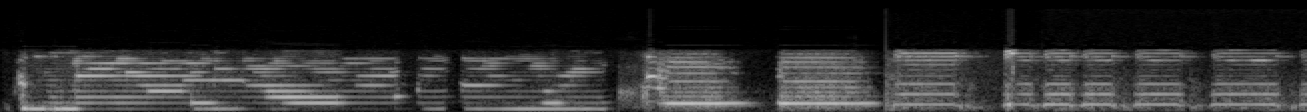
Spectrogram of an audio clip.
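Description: A loud boat horn sounds in a run of brassy, multi-toned blasts: several long sustained notes shifting in pitch, then a string of shorter choppy honks. No one speaks.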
